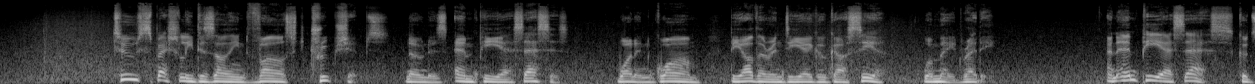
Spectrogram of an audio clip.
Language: English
